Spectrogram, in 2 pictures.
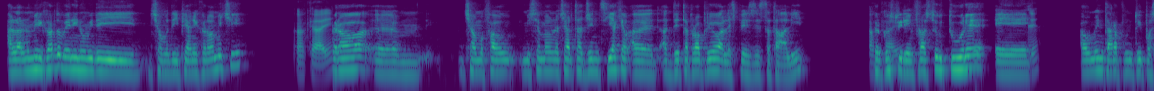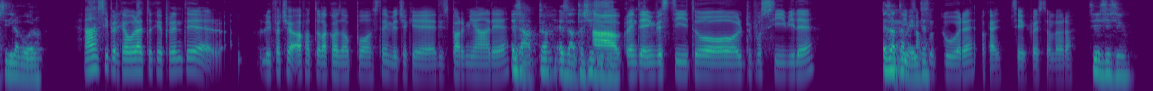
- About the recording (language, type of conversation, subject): Italian, unstructured, Qual è un evento storico che ti ha sempre incuriosito?
- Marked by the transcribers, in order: "praticamente" said as "praimente"; tapping; "praticamente" said as "pramente"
